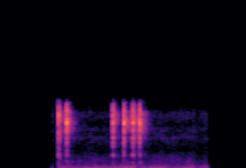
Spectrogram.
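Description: A few faint clicks of computer keys over a low hum, heard through a video-call microphone. The sound cuts in abruptly about half a second in.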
